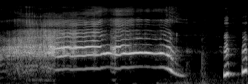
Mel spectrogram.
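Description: A woman's long, high-pitched squeal of delight. It is held for most of its length and drops away near the end.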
